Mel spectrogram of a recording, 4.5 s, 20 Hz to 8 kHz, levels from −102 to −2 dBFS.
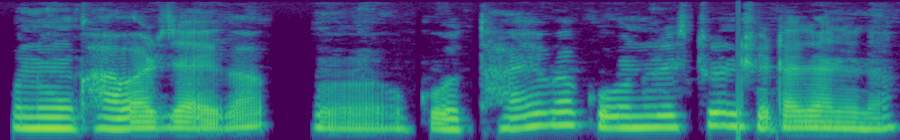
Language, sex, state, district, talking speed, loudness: Bengali, female, West Bengal, Kolkata, 160 wpm, -26 LUFS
